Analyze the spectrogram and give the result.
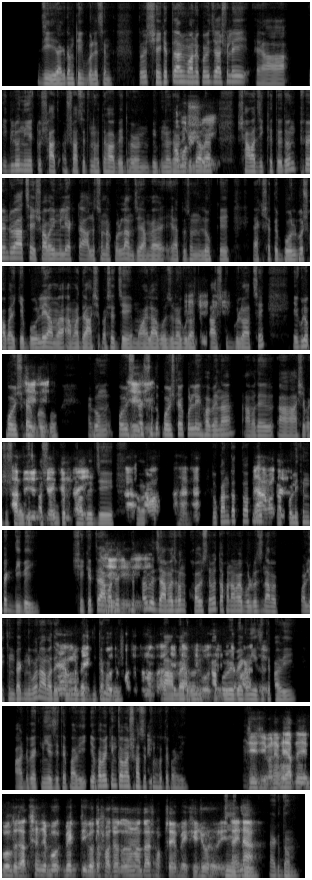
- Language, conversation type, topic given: Bengali, unstructured, প্লাস্টিক দূষণ আমাদের পরিবেশে কী প্রভাব ফেলে?
- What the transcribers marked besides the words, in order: distorted speech; static; "ধরুন" said as "ধউন"; "ফ্রেন্ড" said as "ফেন্ড"; "কাপড়ের" said as "কাপয়ের"; other background noise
